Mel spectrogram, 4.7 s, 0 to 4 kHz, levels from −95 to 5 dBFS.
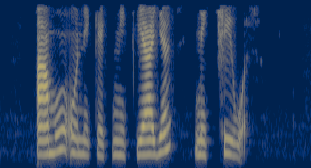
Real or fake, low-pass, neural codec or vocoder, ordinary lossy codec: fake; 3.6 kHz; codec, 16 kHz, 16 kbps, FreqCodec, larger model; MP3, 32 kbps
